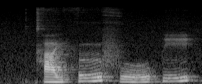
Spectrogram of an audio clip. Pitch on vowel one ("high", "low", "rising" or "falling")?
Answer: low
